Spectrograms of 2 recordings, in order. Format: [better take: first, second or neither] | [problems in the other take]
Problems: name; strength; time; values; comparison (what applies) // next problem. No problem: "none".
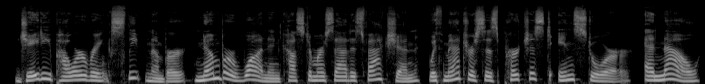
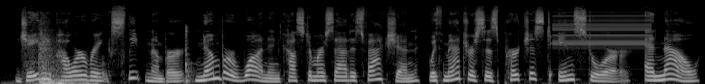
first | door banging; noticeable; at 0.5 s; peak 3 dB below the speech // door banging; faint; at 2 s; peak 15 dB below the speech // doorbell; noticeable; from 5.5 to 6.5 s; peak 9 dB below the speech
